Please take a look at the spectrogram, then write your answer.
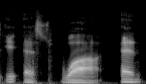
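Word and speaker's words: は: a topic about it instead of calling heart you pronounce as wah so in this situation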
